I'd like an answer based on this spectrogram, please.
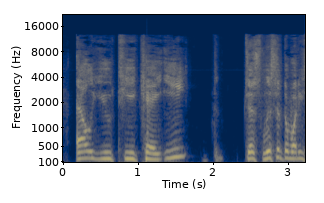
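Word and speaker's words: Lütke: He came out, Toby Lutke, I believe is how you pronounce his last name, Lutke.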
